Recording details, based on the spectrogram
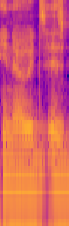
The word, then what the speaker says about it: Ai: And my interpretation, is based on this right here. When all the kings heard about Jericho and Ai, or I, as I hear some people pronounce it, that's when the idea was formed.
